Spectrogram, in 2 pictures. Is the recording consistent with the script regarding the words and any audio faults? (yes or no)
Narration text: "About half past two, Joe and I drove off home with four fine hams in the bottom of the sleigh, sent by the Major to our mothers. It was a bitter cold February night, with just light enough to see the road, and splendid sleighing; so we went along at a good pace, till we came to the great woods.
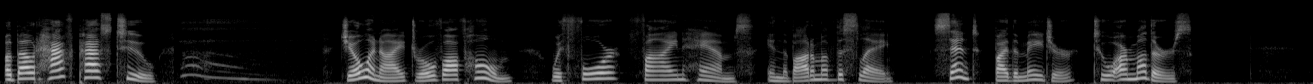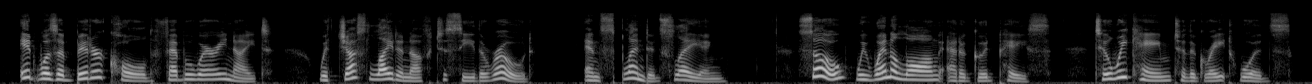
no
